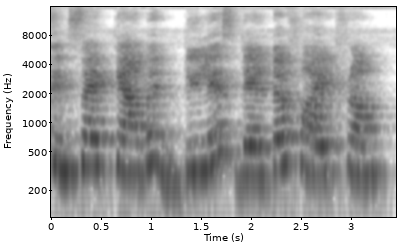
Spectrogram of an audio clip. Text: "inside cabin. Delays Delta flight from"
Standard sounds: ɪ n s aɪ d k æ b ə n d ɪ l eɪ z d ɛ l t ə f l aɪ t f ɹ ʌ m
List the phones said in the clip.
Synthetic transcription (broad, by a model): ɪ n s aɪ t k æ b ə n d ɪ l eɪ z d ɛ l t ə f aɪ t f ɹ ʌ m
